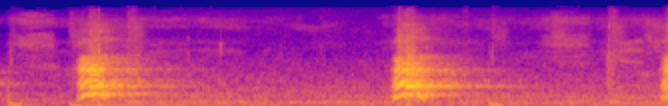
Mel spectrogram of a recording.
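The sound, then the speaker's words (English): A dog barks three times with long pauses between, each bark short and sharp, the last one cut off at the end, against a quiet background. “I'm gonna go kill that dog.”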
